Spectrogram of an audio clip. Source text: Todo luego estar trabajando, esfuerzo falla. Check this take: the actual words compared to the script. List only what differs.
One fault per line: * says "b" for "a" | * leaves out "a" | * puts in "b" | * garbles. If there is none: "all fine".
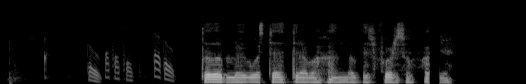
all fine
